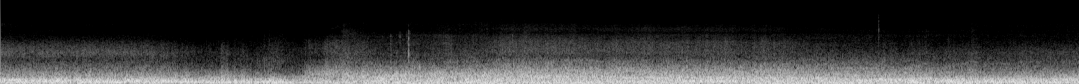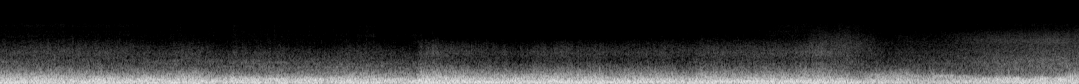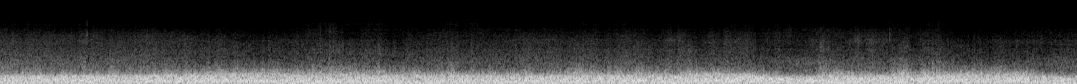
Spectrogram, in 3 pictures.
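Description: Wind from the flight of a tandem paraglider buffeting an action camera's microphone: a loud, steady, low rumble, easing off slightly twice.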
